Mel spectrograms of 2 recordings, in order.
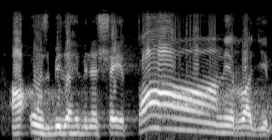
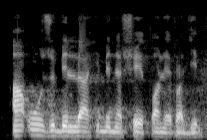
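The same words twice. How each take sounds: First: The phrase is said loudly and forcefully. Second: The phrase is said quietly and slowly. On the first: The other person is being called a devil. The speaker calls it wrong. "kita baca a'udzubillah tuh keras-keras" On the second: The anger is being calmed. The speaker calls it right. "membacanya pelan-pelan aja sambil menundukkan kepala"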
